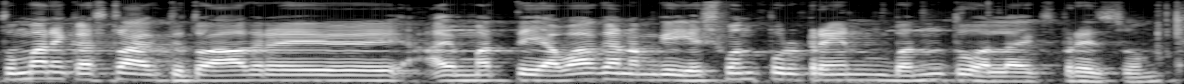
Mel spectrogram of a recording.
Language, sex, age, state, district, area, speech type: Kannada, male, 18-30, Karnataka, Bidar, urban, spontaneous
